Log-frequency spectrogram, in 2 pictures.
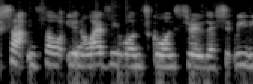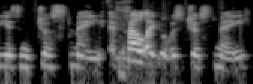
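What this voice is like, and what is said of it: Northeast English accent. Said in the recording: “you're from the northeast, and they might just guess it from your accent.”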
